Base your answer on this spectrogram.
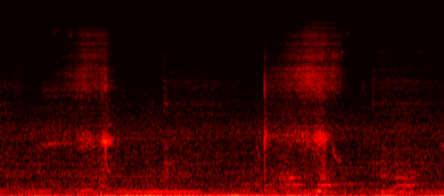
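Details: Kitten snoring in sleep, the cat named Miumiu: two airy, rasping breaths about two seconds apart over a constant low hum.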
